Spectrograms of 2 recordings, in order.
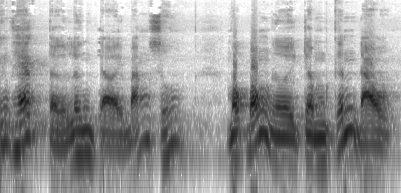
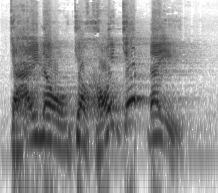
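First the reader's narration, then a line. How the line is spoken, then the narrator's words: Bloodcurdling scream. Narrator (Vietnamese): Lã Chân Thiết mà thét như rợn hồn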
